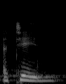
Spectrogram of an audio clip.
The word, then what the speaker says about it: attain: an example of i'm when you say the word attain we stress on the second syllable and not on the first so we say it as attain and not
